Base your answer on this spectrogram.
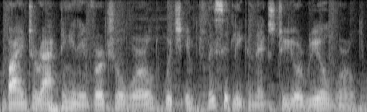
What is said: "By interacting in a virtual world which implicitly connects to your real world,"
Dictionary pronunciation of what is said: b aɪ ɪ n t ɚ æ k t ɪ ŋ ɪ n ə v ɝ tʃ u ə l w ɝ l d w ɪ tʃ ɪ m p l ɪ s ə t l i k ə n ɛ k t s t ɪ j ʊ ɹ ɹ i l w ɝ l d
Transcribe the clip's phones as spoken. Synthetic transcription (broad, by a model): b aɪ ɪ n t ɚ æ k t ɪ ŋ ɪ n ə v ɝ tʃ u ə l w ɝ l d w ɪ tʃ ɪ m p l ɪ s ə t l i k ə n ɛ k t s t ɪ j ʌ ɹ ɹ i l w ɝ l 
